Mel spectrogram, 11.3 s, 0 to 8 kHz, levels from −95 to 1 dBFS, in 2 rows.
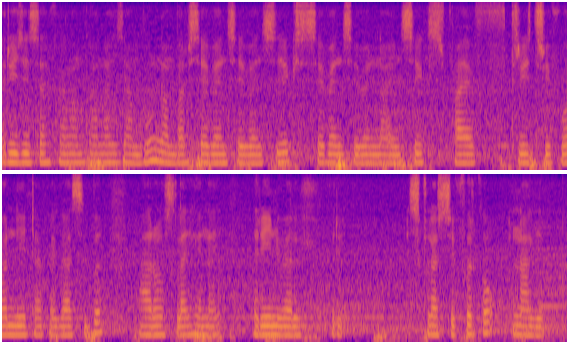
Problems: constant background noise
